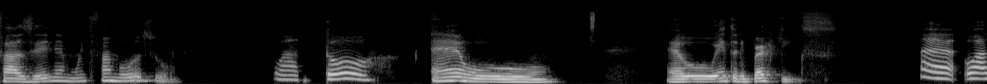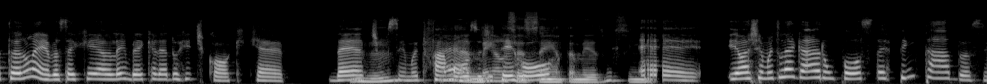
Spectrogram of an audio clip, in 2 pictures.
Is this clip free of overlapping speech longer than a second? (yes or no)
no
